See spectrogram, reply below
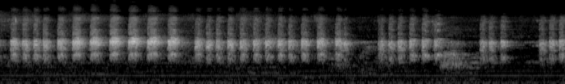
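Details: Sooty-headed bulbul confronting a sparrow in a fight: a fast, rattling series of rough, buzzy notes running almost continuously for three seconds, then broken into shorter chattering bursts, with one brief falling squeal and a constant background hum.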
